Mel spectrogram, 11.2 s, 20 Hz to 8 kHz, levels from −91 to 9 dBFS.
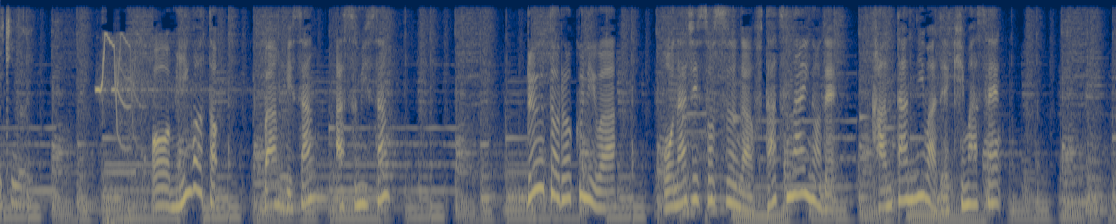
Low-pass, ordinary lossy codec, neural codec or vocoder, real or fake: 7.2 kHz; none; none; real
